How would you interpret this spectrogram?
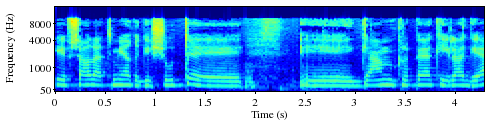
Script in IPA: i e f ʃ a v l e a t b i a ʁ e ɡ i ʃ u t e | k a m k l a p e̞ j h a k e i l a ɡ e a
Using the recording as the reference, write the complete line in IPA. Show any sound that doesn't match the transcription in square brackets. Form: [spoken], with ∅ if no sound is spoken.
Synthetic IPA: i e f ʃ a [ʁ] l e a t [m] i a ʁ e ɡ i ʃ u t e | [ɡ] a m k l a p e̞ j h a k e i l a ɡ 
